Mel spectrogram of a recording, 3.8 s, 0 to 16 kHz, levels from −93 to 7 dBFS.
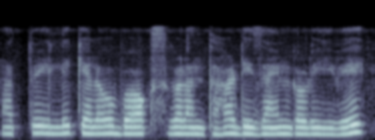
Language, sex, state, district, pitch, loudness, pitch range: Kannada, male, Karnataka, Bidar, 175 Hz, -17 LUFS, 170-185 Hz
